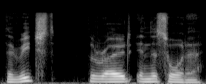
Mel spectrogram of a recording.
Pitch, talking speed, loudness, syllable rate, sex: 120 Hz, 205 wpm, -16 LUFS, 5.8 syllables/s, male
